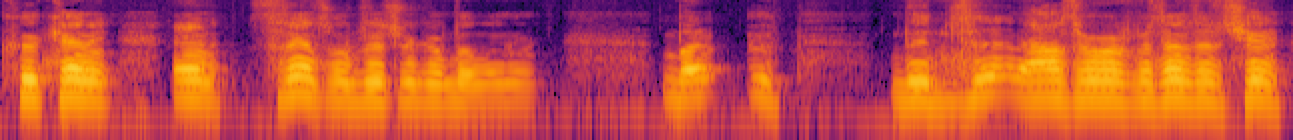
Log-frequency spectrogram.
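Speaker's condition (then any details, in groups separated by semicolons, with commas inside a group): Traumatic brain injury; speech affected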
